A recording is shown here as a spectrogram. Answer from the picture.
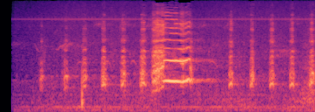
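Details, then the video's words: Hen that has just laid an egg in a boat, calling with short clucks spaced about a quarter second apart, broken by one louder, drawn-out cackle near the middle, over a steady low background hum. "Crowing Hen"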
